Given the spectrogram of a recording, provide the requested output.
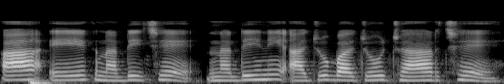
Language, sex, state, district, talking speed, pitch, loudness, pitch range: Gujarati, female, Gujarat, Valsad, 95 wpm, 195 Hz, -19 LUFS, 185-210 Hz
